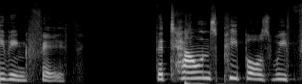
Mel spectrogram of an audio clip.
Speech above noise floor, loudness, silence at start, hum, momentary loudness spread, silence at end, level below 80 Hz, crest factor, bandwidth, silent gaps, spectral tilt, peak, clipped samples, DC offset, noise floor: 48 dB; -22 LUFS; 0 s; none; 13 LU; 0 s; -50 dBFS; 18 dB; 18 kHz; none; -3 dB/octave; -6 dBFS; under 0.1%; under 0.1%; -70 dBFS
